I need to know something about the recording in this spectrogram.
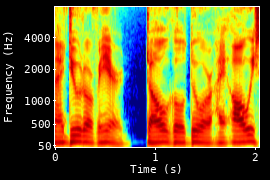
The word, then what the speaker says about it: Dol Guldur: In fact, if I did this instead, when the Guldur, I said it wrong, Dol Guldur, I always flip-flop it.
